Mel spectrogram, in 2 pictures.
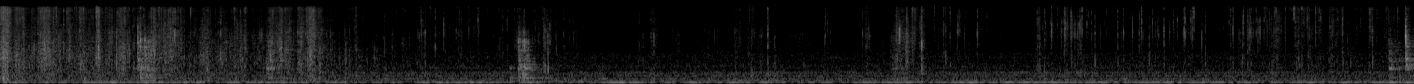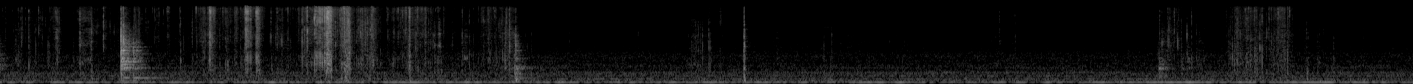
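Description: Plastic courier mailer bags and product packaging being torn open and crinkled by hand, an irregular run of rustling and tearing that is loudest about halfway through. A steady low hum sits underneath.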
